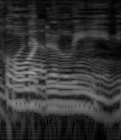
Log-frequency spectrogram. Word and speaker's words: Coeur d'Alene: Coeur d'Alene, yes.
